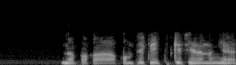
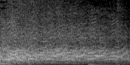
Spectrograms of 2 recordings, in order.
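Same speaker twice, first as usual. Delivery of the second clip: short breathy nervous laugh. Real, not acted. Caller prompted to keep telling the story, nervous breathy laugh. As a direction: chuckle nervously before going on.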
